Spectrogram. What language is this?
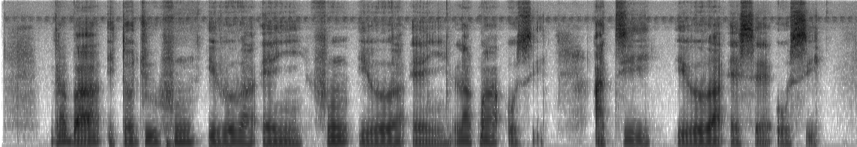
Yoruba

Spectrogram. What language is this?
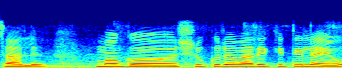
Marathi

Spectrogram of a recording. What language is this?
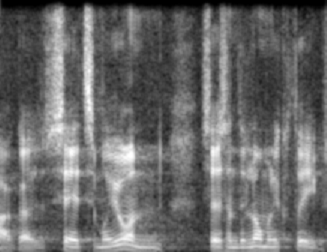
Estonian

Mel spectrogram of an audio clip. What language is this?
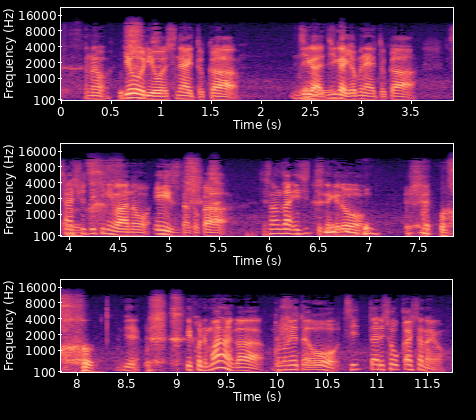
Japanese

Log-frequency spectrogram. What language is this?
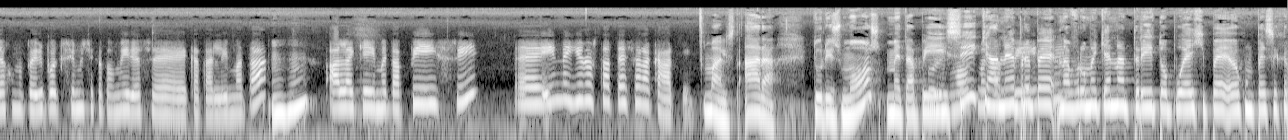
Greek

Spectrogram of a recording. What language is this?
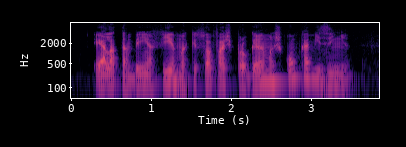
Portuguese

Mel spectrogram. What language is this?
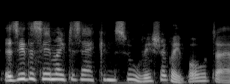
Welsh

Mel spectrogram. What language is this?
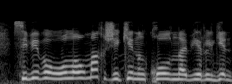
Kazakh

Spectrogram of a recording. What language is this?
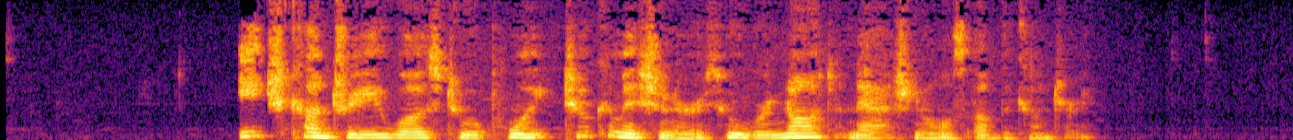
English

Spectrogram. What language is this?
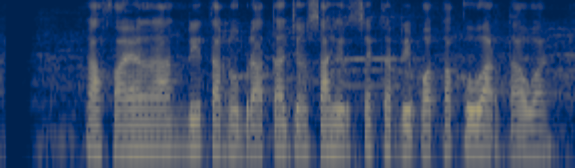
Sundanese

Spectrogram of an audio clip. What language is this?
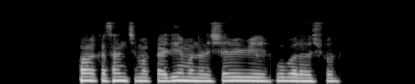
Pashto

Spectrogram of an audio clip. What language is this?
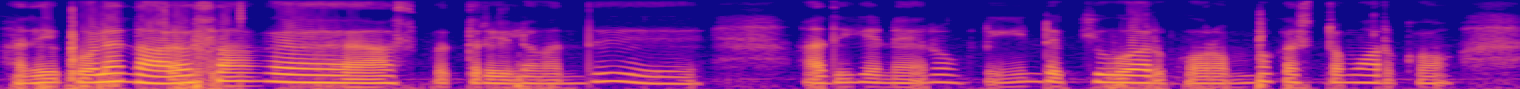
Tamil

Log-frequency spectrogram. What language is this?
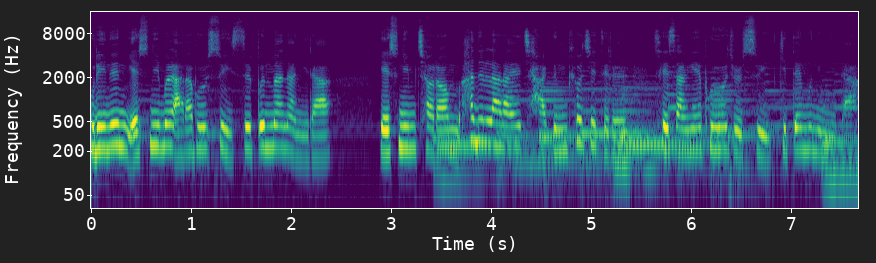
Korean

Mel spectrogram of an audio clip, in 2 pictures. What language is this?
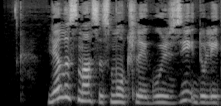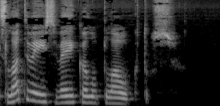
Latgalian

